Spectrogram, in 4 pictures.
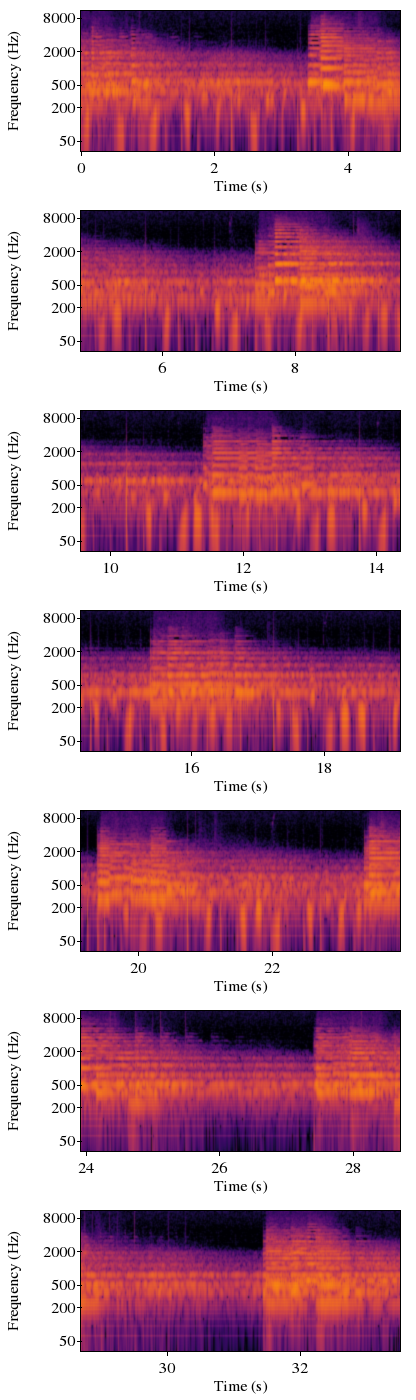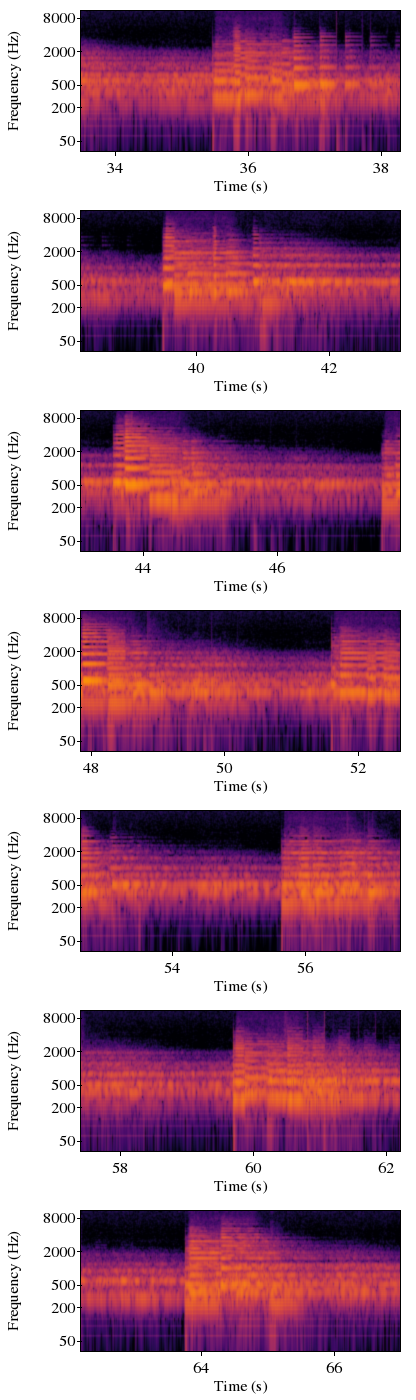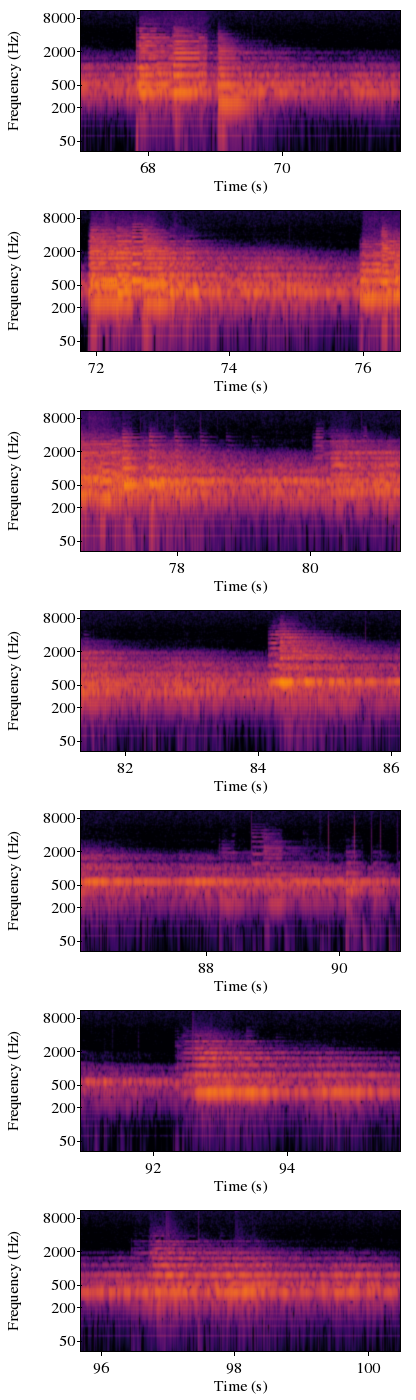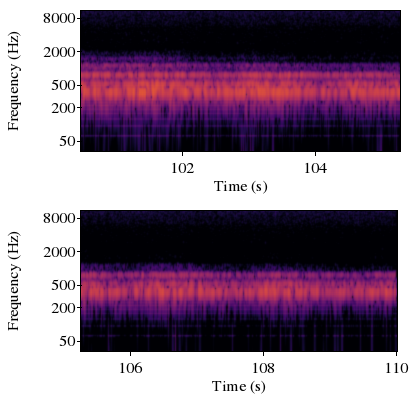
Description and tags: Ambient Piano Loop by Peng Punker
Piano Loop processed with Nebulae recorded into Morphagene
make-noise, morphagene, peng-punker, mgreel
